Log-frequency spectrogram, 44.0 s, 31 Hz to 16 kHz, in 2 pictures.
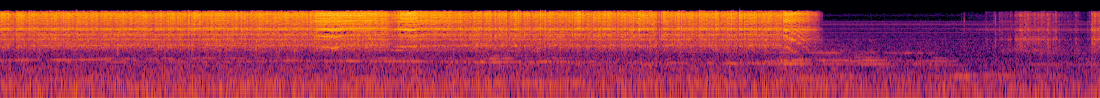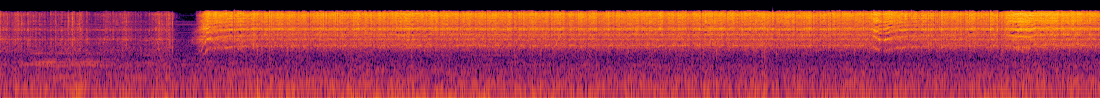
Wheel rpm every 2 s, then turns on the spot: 230, 230, 230, 230, 230, 230, 230, 200, 20, 0, 10, 20, 20, 170, 230, 230, 230, 240, 230, 220, 220, 230.
20-24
